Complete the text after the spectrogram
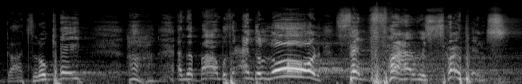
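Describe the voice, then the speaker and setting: A man preaching a sermon in a church, chanting in a sing-song rhythm with frequent "uh" fillers and shouted peaks. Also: very high voice, very animated, a little slow, vocal fry. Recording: long hall reverb with faint music.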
